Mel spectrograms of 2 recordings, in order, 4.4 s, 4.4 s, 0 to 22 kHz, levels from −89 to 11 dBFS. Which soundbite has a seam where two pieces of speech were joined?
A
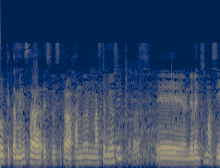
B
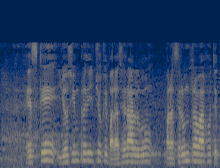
B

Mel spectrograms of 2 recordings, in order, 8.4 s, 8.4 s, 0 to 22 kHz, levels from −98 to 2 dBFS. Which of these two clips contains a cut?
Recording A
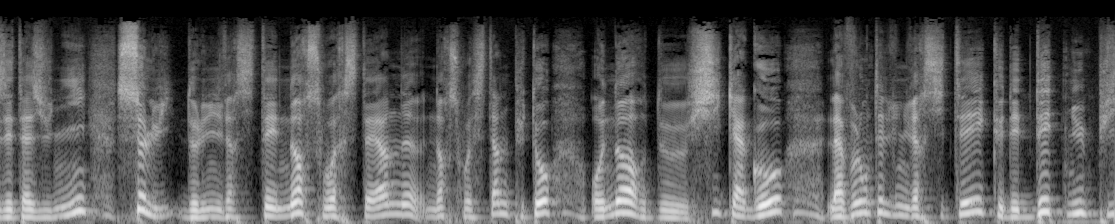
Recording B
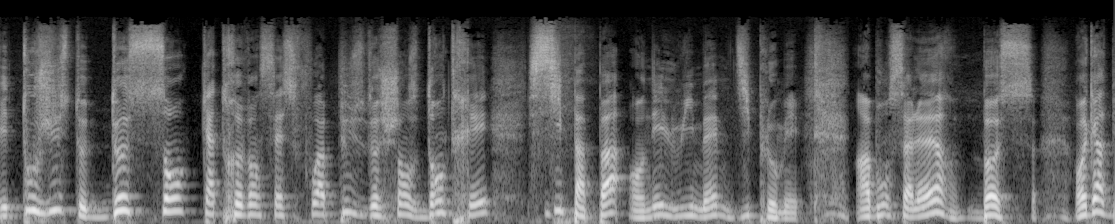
B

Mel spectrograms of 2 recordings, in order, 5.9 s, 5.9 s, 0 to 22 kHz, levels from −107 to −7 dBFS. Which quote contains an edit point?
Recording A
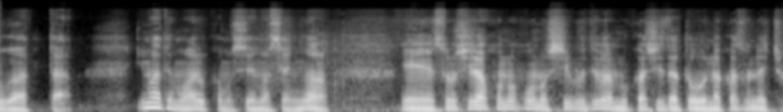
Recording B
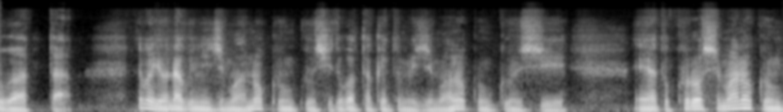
B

